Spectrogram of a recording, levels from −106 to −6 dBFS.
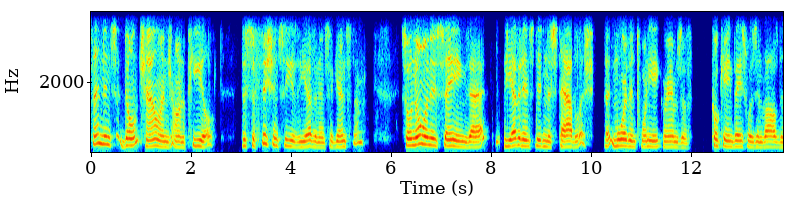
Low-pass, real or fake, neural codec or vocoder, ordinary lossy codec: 3.6 kHz; real; none; Opus, 16 kbps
